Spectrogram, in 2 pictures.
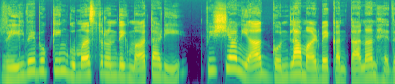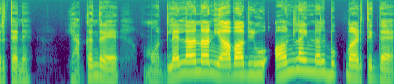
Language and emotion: Kannada, fearful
